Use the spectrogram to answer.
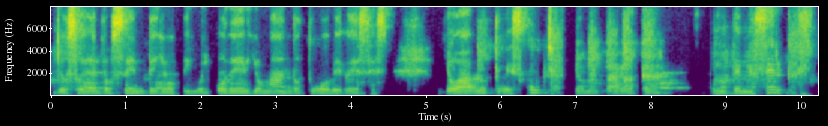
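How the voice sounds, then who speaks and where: A woman teacher giving an exam-prep lecture, explaining slowly with many fillers and tag questions. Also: medium pitch, little pitch movement, a little mellow, low-quality recording.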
